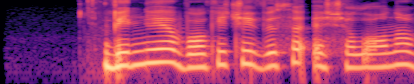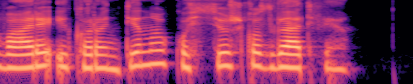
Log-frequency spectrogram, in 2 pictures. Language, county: Lithuanian, Vilnius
